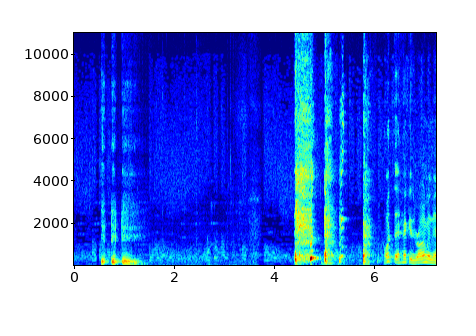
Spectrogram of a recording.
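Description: Two clusters of short, sharp coughs from an adult, several in quick succession, with background music running underneath.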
